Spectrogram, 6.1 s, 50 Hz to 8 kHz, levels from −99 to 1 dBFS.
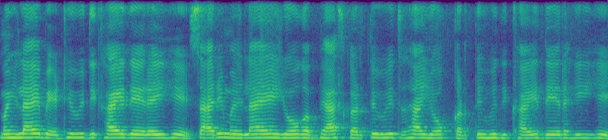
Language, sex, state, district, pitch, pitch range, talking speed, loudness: Hindi, female, Punjab, Fazilka, 200 Hz, 190-205 Hz, 205 wpm, -17 LUFS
